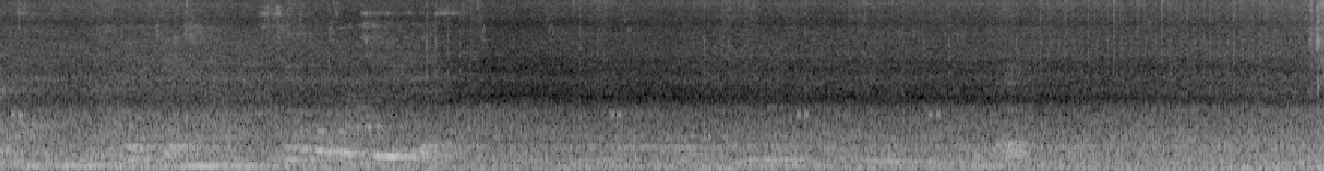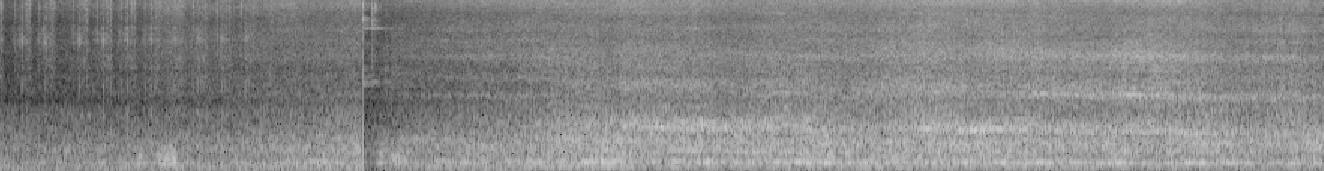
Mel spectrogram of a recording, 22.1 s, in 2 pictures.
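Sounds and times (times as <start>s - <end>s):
train hum: 0.0s - 22.0s
train wheels on rails: 5.8s - 22.0s.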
